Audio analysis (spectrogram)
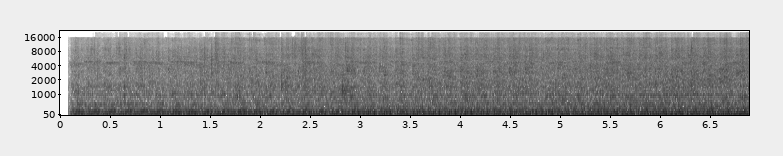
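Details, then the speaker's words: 1995 Dodge Ram 3500 with 360 gasoline V8, on the road for the first time in about two years, at idle. A clogged catalytic converter blew a hole in the exhaust pipe, causing a fast, even tick over the rumble: exhaust leak. "guys hear that annoying ass ticking noise? That means we gotta fix it."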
